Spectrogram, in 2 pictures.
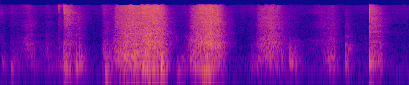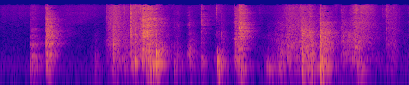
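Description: Tape seals on a cardboard toy box being cut and the cardboard flaps worked open: a series of scratchy rasps and scrapes of tape and cardboard with short pauses between them.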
